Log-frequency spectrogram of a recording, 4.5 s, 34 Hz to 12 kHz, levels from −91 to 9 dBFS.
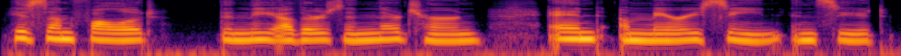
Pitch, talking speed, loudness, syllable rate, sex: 185 Hz, 185 wpm, -17 LUFS, 5.3 syllables/s, female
